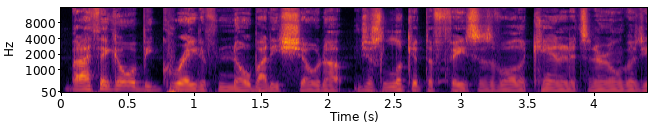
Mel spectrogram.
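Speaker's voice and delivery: usual speaking voice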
